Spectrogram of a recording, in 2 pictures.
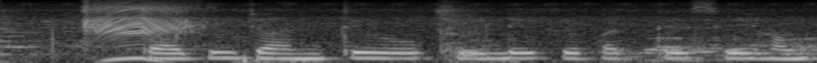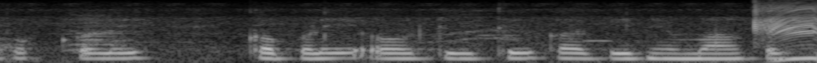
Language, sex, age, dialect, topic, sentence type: Hindi, female, 25-30, Marwari Dhudhari, agriculture, statement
